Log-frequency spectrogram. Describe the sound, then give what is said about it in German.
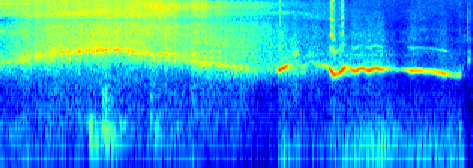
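A person whistles a long, wavering tone that drifts and slides in pitch, imitating the howl of wind through a forest, with a few brief breathy swells and no talking. “Ganz schön windig acht hier.”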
